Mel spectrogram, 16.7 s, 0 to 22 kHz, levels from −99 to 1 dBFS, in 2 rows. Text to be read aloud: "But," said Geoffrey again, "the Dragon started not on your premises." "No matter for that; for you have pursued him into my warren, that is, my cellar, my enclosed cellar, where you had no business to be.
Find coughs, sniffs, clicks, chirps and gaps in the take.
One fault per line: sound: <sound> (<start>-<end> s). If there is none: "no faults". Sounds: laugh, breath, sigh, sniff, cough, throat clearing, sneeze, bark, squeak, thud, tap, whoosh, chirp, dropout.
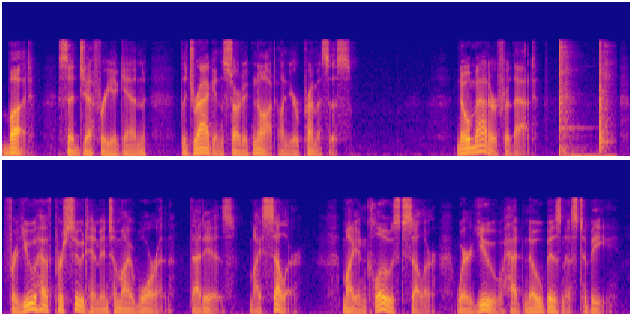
sound: tap (7.4-8.2 s)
